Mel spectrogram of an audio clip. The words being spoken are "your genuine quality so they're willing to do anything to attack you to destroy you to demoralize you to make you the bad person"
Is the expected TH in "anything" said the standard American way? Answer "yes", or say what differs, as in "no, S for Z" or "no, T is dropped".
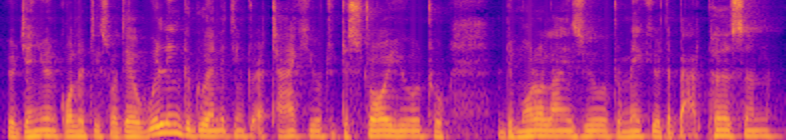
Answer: no, T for TH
